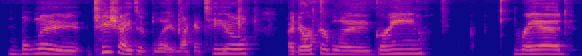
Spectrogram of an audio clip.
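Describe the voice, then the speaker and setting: A woman's voice: mid-range voice, noisy background. An older woman chatting casually and rambling to viewers as she unboxes craft supplies. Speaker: crafting vlogger.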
